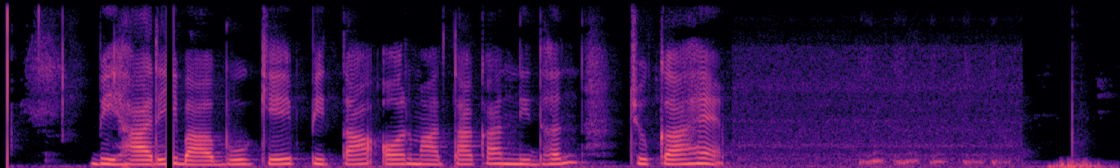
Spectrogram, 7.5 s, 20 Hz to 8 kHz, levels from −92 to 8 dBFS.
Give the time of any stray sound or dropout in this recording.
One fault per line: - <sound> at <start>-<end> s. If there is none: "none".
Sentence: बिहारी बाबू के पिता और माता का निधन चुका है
- dropout at 1.1-1.2 s
- laugh at 5.7-6.8 s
